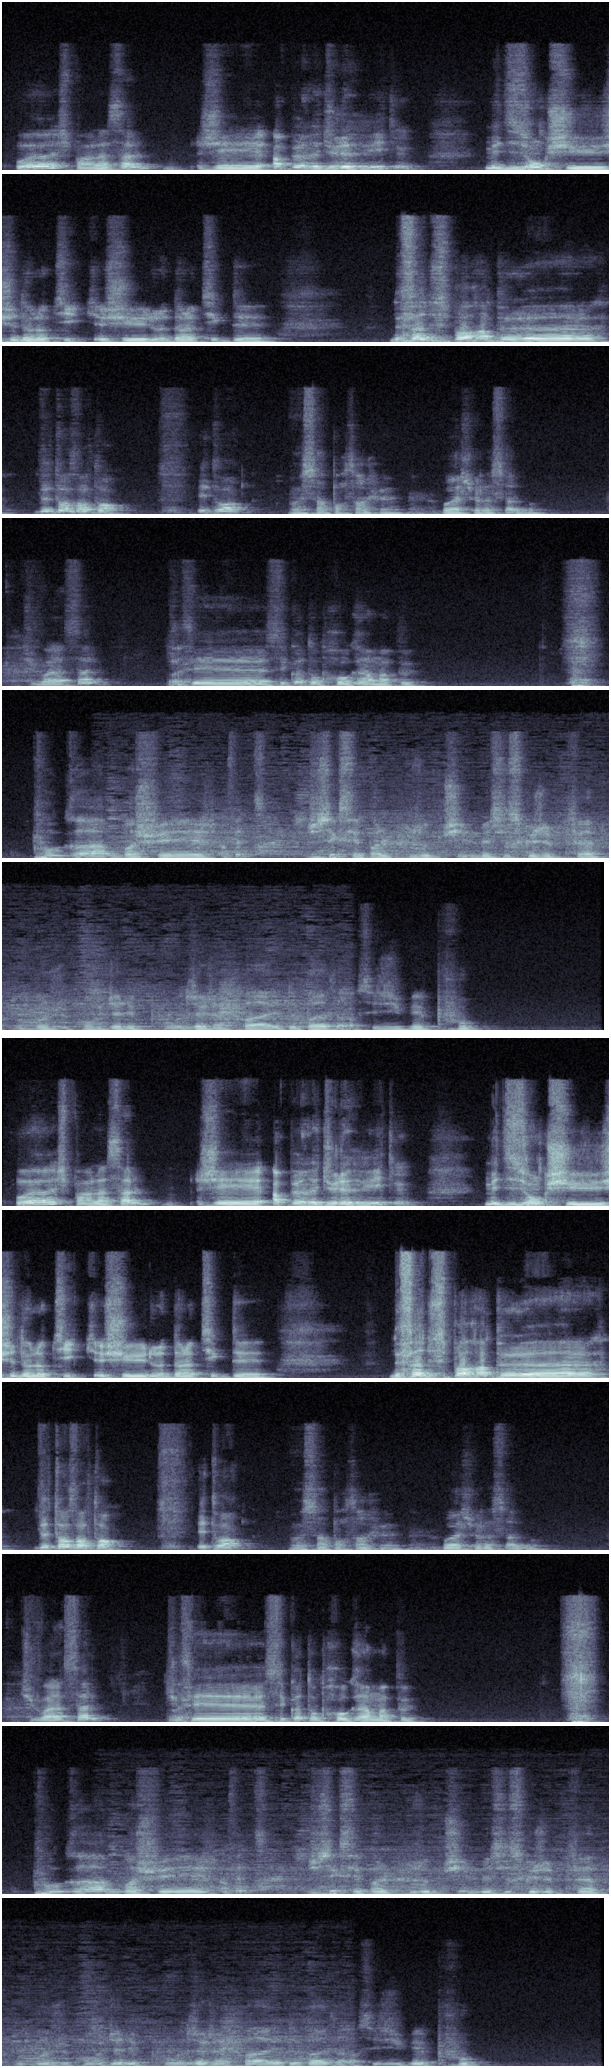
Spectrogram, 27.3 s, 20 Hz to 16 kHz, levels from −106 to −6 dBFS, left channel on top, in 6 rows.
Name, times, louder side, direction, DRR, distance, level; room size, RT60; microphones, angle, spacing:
voice 1, 0.1-1.1 1.5-6.9 7.5-9.1 9.4-10.0 10.3-10.9 13.8-14.4 14.9-16.7 17.9-18.1, right 2 dB, 50° right, 0.4 m, -25 dB
voice 2, 11.3-13.1 13.7-14.0 14.9-15.0 17.9-18.1 18.5-20.2 20.5-26.3, left 1 dB, 40° left, 0.7 m, -33 dB
sound 1, 18.9-25.4, left 3 dB, 85° left, 0.9 m, -45 dB
2.6 x 2.3 x 2.4 m
head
